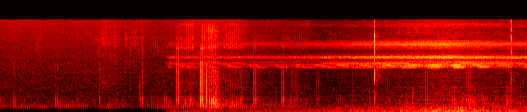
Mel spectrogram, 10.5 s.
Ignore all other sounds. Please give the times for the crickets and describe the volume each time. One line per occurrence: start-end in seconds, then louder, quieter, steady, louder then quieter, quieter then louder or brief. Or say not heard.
3.3-10.5 louder.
